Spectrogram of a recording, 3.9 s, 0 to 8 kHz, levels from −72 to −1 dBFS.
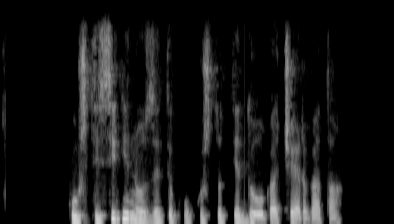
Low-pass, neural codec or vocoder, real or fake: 7.2 kHz; none; real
